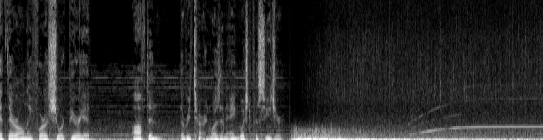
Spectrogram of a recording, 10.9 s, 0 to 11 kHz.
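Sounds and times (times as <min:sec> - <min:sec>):
speech: 0:00.0 - 0:01.9, 0:02.6 - 0:05.9
rising whine holding as a steady tone: 0:05.8 - 0:10.8
steady rain hissing: 0:05.8 - 0:10.8.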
